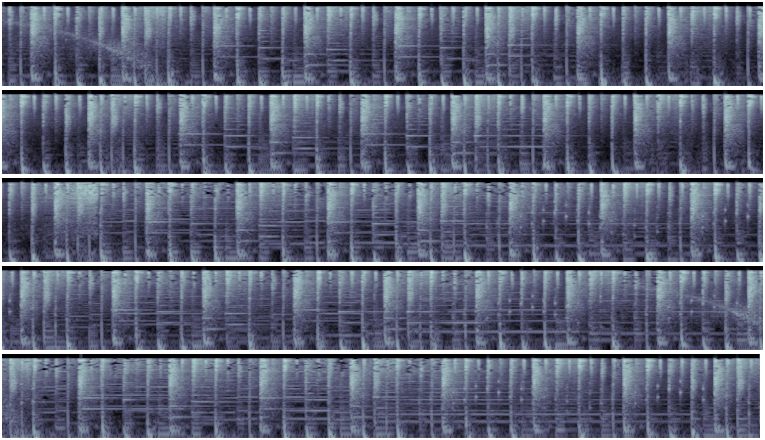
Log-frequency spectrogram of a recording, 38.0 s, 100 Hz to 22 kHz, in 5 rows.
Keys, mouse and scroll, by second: 1.7 middle click, 2.0-2.8 ctrl+scroll down 4, 3.1 ctrl+click, 4.3 ctrl+click, 5.2-6.6 ctrl+drag, 7.3 click, 8.6 click, 9.5 ctrl+d, 9.8-11.1 ctrl+drag, 11.5 middle click, 12.1 ctrl+click, 13.3 click, 14.6-16.0 drag, 16.6 ctrl+shift+click, 19.0 ctrl+shift+click, 20.6 shift+click, 22.4 shift+click, 23.6 ctrl+shift+click, 24.6 ctrl+shift+click, 25.6 ctrl+shift+z, 25.8 click, 26.7 click, 29.0 click, 30.3 ctrl+click, 31.3 ctrl+click, 33.0 ctrl+click, 33.7 ctrl+shift+click, 35.1 g, 36.0 click, 36.7 click, 37.8 ctrl+shift+click.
